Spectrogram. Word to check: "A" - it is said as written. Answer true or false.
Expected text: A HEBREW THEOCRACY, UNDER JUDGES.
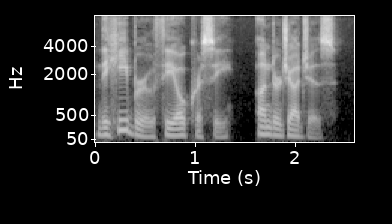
false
